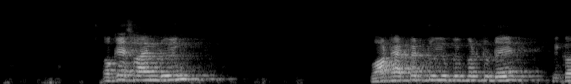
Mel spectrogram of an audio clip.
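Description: A woman speaks through a microphone in a lively teaching tone.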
